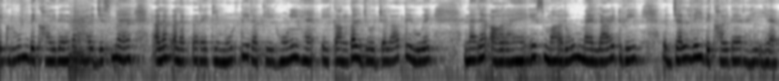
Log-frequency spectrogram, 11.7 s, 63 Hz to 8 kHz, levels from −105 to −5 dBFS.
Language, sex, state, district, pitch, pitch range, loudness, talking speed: Hindi, female, Bihar, Bhagalpur, 220 Hz, 210-240 Hz, -14 LUFS, 175 wpm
